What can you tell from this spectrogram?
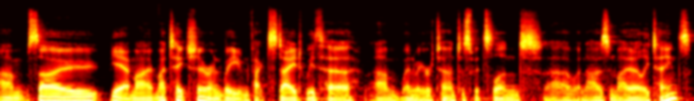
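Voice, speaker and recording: A man with very deep, low pitch and fairly even intonation, at a moderate pace with hardly any pauses, on a very clean recording with a silent background. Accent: Australian. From Melbourne, Australia. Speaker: church member. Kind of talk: interview.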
